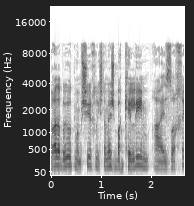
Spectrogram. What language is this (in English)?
Hebrew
